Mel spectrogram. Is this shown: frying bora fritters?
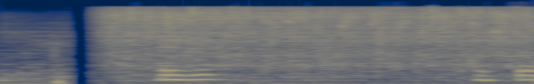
yes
